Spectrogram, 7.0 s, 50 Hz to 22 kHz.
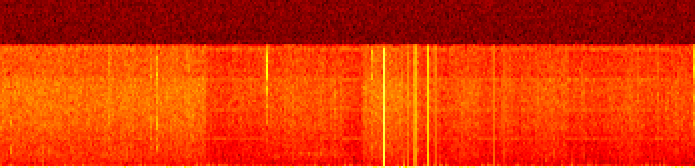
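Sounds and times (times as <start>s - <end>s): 
low droning hum approximating the Taos hum: 0.0s - 6.9s
faint clicks: 3.8s - 5.2s.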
